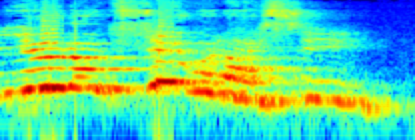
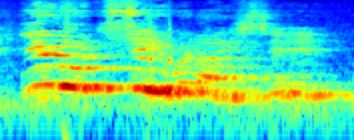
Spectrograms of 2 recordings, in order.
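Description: First: High, loud and slow, furious son; angry shout. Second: High, loud, slow repeat; angry shout. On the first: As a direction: hurl it slowly at him. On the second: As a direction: throw it back at him just as hard. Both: Retold or imitated. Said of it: "He was mad".

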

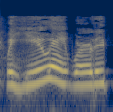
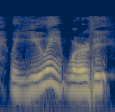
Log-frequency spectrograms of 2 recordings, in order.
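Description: First: Loud, slow, shouted taunt; mocking devil shout. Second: Sly devil whisper. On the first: Devil taunts the preacher with a loud, slow shout. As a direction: hurl the insult like a challenge. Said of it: "He said". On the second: Acted. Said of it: "devil slides up on my shoulder and say".

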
